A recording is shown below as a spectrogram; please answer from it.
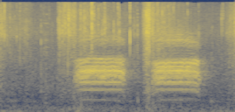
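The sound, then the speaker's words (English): Harsh cawing of a crow in a forest: two loud, evenly spaced caws, each about half a second long, heard alone against a quiet background. “Here, Mr. Crow, I see you. You don't scare me.”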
